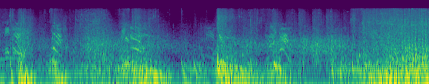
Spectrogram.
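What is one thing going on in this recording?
Punches and blows land in a fight, with thuds and whooshes.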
